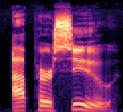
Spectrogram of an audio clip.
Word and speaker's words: aperçu: Next we have a French word that I'm sure I will butcher, but it is something like aperçu. Yeah, sort of. It is spelled A-P-E-R-C-U, and the C has that accent underneath the letter.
